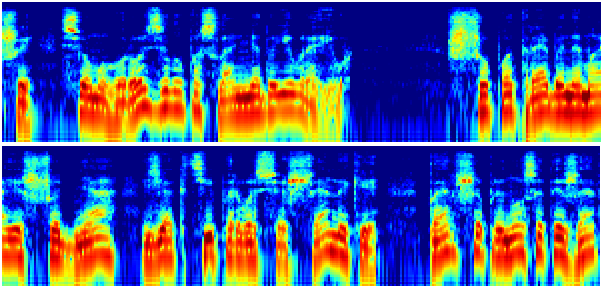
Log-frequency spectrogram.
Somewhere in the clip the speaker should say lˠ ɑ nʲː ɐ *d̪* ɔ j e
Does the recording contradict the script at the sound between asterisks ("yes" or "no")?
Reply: no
